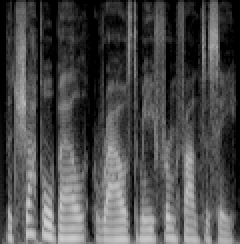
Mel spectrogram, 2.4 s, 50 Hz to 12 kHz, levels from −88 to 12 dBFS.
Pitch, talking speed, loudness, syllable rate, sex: 130 Hz, 175 wpm, -14 LUFS, 4.8 syllables/s, male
